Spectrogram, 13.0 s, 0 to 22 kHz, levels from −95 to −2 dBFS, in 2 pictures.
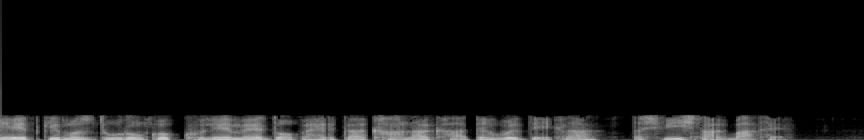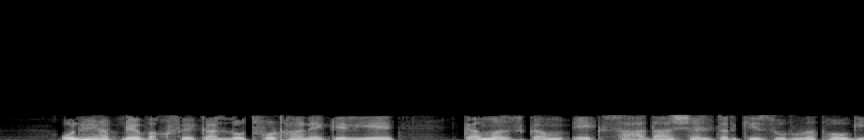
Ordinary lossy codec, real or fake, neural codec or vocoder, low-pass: AAC, 16 kbps; fake; autoencoder, 48 kHz, 128 numbers a frame, DAC-VAE, trained on Japanese speech; 7.2 kHz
